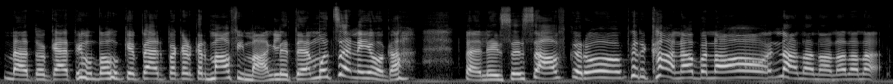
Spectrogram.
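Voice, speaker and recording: Woman acting a bossy, gluttonous cartoon mother-in-law, high-voiced. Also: unhurried, sharp tone, clean tone. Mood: whiny. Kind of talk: animated Hindi moral-story cartoon.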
